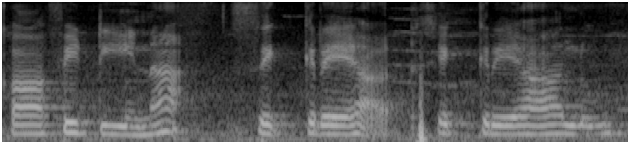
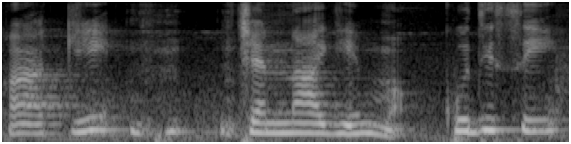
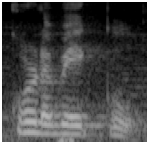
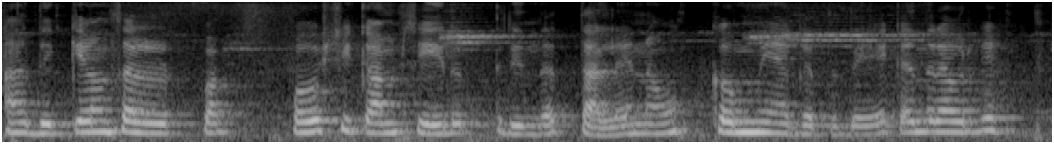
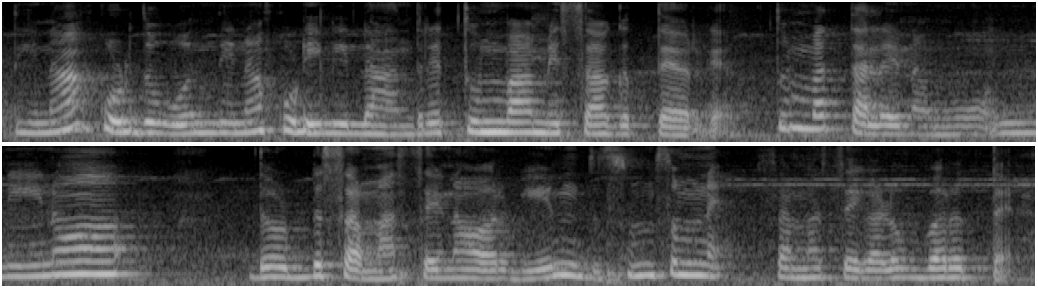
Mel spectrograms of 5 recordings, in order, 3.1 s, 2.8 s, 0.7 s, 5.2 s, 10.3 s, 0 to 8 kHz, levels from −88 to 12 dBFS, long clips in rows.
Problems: background sounds at intervals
